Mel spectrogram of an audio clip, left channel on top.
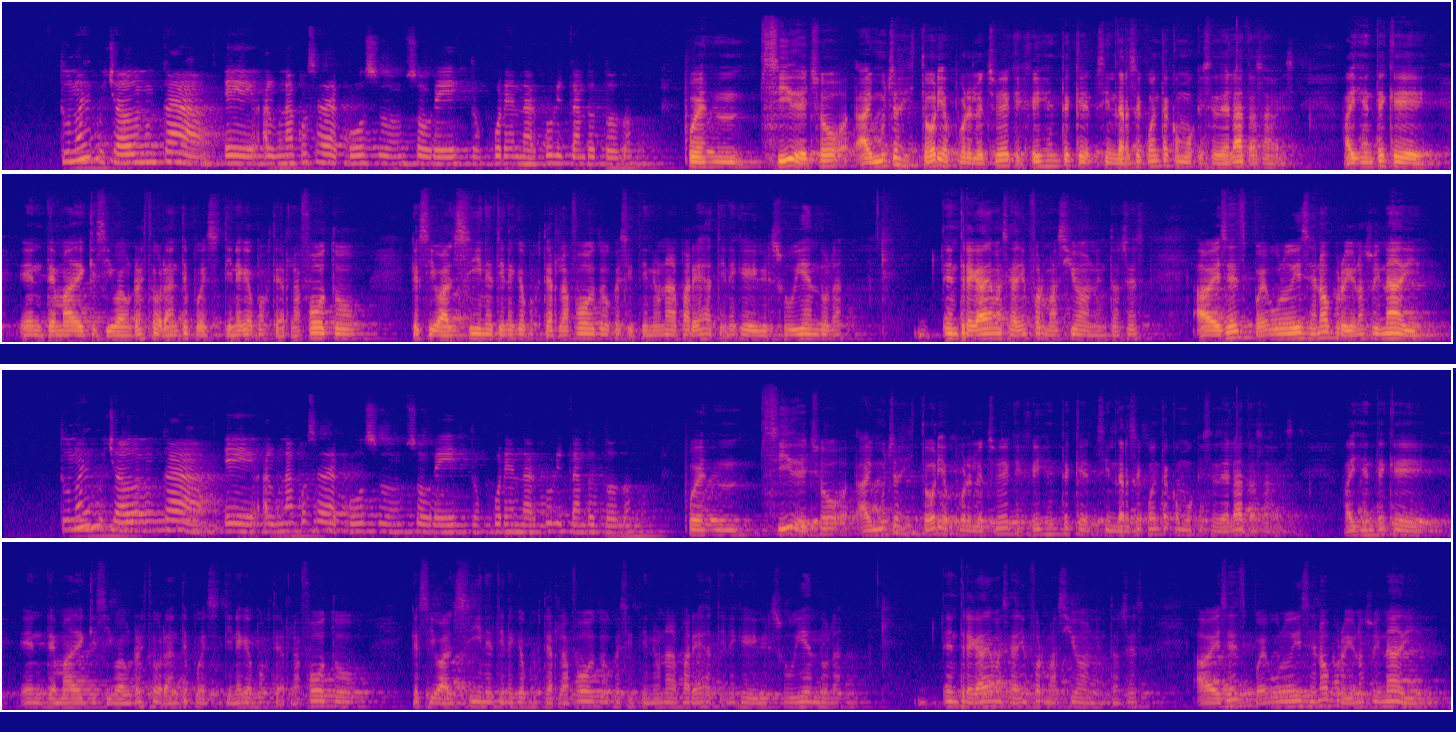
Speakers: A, in the centre; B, on the left (about 25°).
A: ¿Tú no has escuchado nunca eh, alguna cosa de acoso sobre esto por andar publicando todo?
B: Pues mm, sí, de hecho hay muchas historias por el hecho de que es que hay gente que sin darse cuenta como que se delata, ¿sabes? Hay gente que en tema de que si va a un restaurante pues tiene que postear la foto, que si va al cine tiene que postear la foto, que si tiene una pareja tiene que vivir subiéndola. entrega demasiada información. Entonces, a veces, pues uno dice, no, pero yo no soy nadie.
